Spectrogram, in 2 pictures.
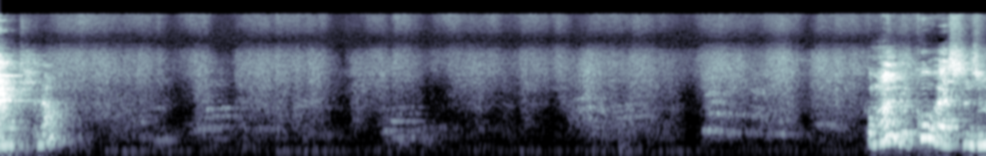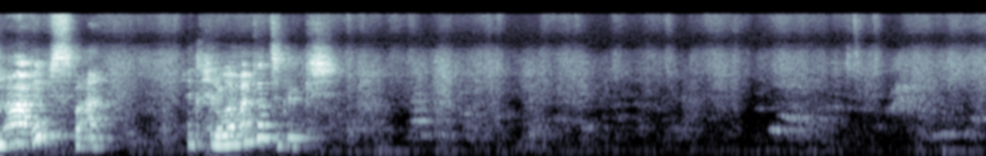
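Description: Hands knead and rub dough in an earthenware bowl.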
